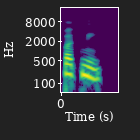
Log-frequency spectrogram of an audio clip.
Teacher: सही उच्चारण में नी पर जोर दिया जाता है। ध्वनि लंबी खींचती है।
